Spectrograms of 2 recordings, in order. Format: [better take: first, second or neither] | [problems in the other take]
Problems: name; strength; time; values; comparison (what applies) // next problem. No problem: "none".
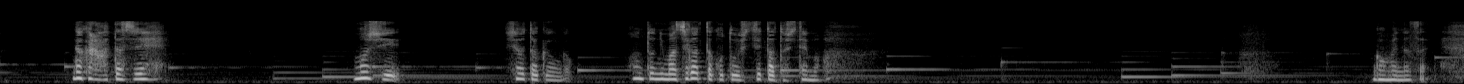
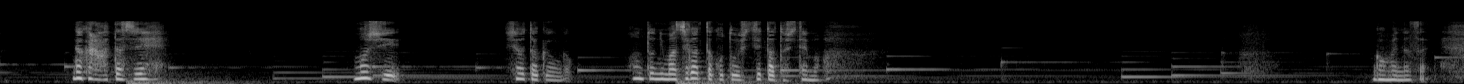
first | background sound (Drum); 16 dB below the speech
